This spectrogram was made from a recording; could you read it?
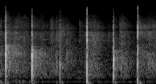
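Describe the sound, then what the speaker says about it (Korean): A church congregation at a Korean Sunday service gives slow, spaced claps, about six sharp hits in a steady rhythm, fairly close and without talk. "하나님께 영광의 박수 한번 칩시다."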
